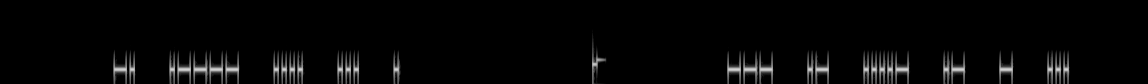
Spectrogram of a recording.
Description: Morse code, heard as a keyed tone, about 30 wpm, spaced as for 17 wpm, 700 Hz. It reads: N1HSE OA4ATS
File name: Lesson 14g - Number 2 - Call Signs 30wpm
